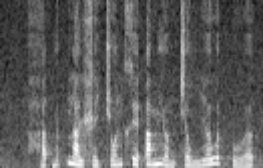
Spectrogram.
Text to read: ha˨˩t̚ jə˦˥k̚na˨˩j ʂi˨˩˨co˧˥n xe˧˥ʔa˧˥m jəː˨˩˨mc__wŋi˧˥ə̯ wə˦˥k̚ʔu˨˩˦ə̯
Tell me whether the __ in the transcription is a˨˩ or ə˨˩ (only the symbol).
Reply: ə˨˩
